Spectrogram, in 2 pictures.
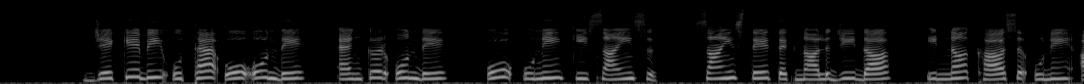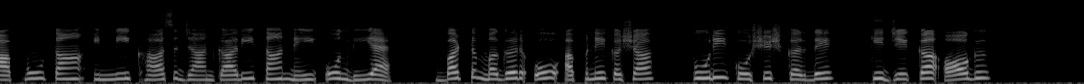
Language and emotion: Dogri, neutral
